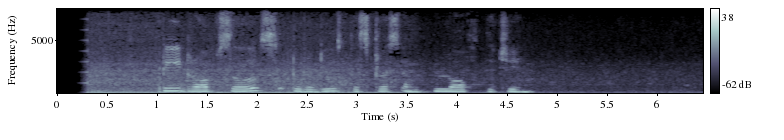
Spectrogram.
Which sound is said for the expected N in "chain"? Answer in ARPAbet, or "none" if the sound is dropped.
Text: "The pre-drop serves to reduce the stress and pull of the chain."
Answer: N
